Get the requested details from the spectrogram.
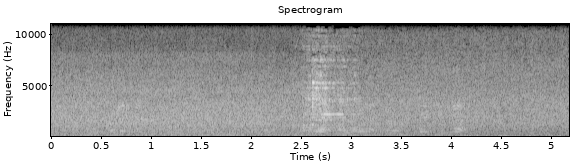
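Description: Wind blows through palm trees outdoors, gusting now and then.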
